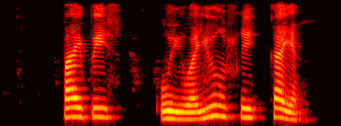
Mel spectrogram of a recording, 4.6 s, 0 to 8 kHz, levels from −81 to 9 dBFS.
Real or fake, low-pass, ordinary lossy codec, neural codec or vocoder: real; 7.2 kHz; Opus, 24 kbps; none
